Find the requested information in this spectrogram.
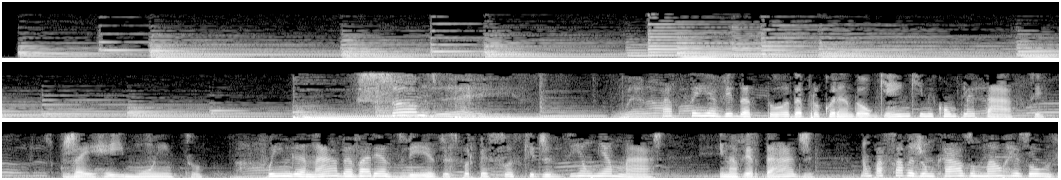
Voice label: GERAL TRISTE F; Dia Dos namorados; fem; Telemensagens 2017

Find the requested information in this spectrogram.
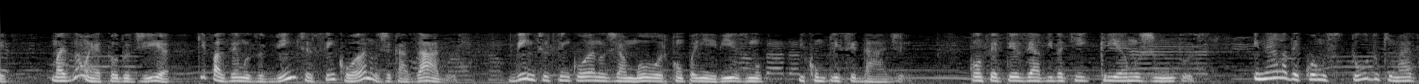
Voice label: Bodas de Prata Feminino, Telemensagens; Bodas e Casamento

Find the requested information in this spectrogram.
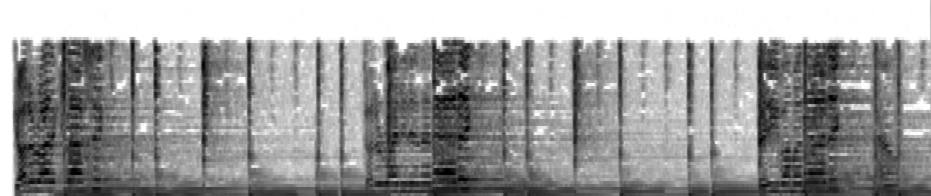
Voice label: Homenagem Irmã Feminino

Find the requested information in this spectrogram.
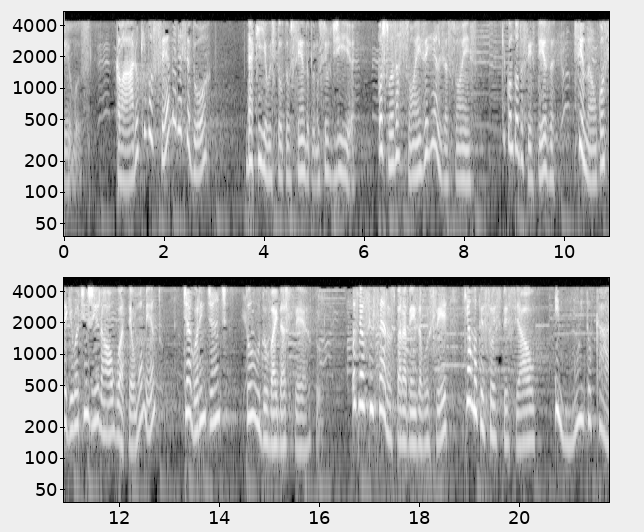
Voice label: Aniversário Primo Feminino; Aniversários; Aniv Familiar

